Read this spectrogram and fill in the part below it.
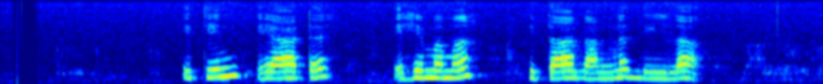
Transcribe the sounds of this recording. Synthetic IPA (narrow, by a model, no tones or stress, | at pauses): it̪inejaːʈə | eɦeməmə | hit̪aːɡanːəd̪iːla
